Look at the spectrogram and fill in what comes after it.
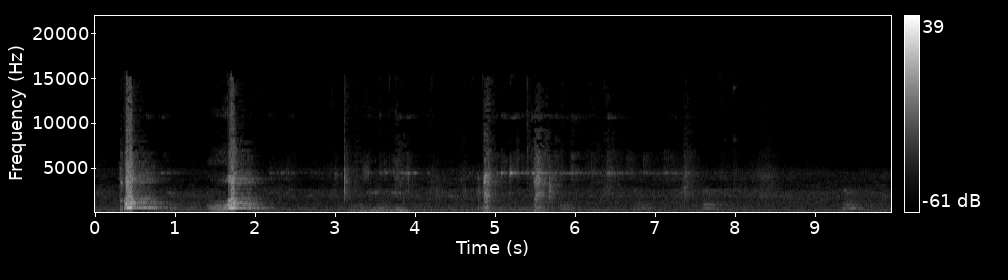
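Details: Dog barking: two loud, sharp barks in the first two seconds, then quieter scattered barks and yips with a faint high whine in the background.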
